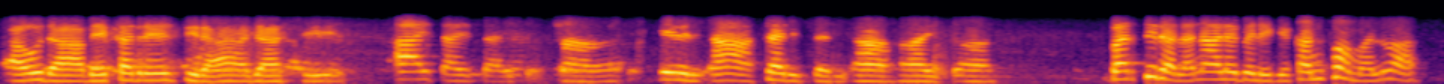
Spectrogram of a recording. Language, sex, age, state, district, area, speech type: Kannada, female, 18-30, Karnataka, Chitradurga, rural, conversation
